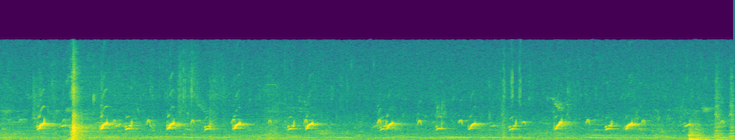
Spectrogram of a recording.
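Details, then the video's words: Pied avocets at Slimbridge, agitated and anxious for their youngsters after common cranes appear at the lake edge; rapid series of clear, loud rising 'kluit' calls, several birds overlapping, with one brief thump. "Agitated Avocets"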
